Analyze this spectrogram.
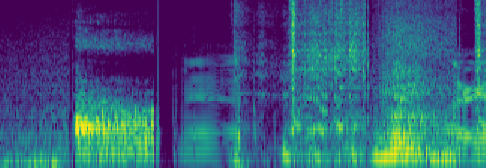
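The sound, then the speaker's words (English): An internal combustion engine cranks and sputters roughly to life, with uneven coughing bursts and a brief cutout before a growling, revving rumble takes hold, loud. “Sam Morey patented the internal combustion engine”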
